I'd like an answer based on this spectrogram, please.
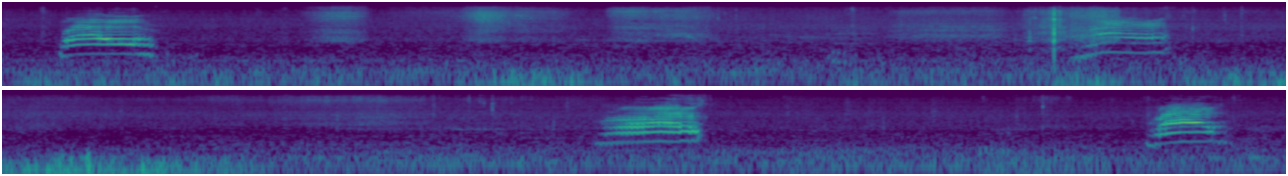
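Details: Friendly brown-and-white tabby stray cat talking more than usual during a New Year walk: four sharp, bright meows spread over seventeen seconds, with quiet rustling and faint footsteps between them.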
